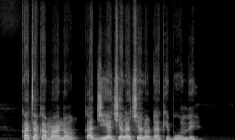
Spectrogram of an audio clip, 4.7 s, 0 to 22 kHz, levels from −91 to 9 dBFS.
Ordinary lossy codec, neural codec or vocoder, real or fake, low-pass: none; codec, 44.1 kHz, 7.8 kbps, Pupu-Codec; fake; none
